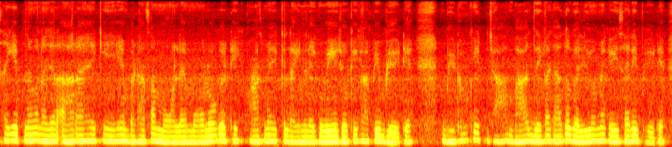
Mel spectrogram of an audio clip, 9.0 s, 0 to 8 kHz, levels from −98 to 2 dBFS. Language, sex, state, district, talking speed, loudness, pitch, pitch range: Marwari, male, Rajasthan, Nagaur, 180 wpm, -15 LUFS, 120 Hz, 115-125 Hz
